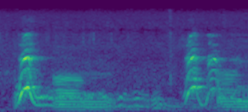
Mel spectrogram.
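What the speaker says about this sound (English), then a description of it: "the dogs are about to start barking like crazy" Dogs bark nearby, a couple of loud rising yelps at the start and again near the end, with whining and howling tones between them.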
